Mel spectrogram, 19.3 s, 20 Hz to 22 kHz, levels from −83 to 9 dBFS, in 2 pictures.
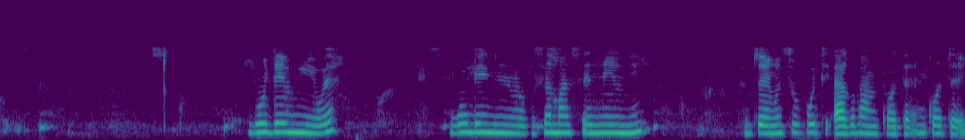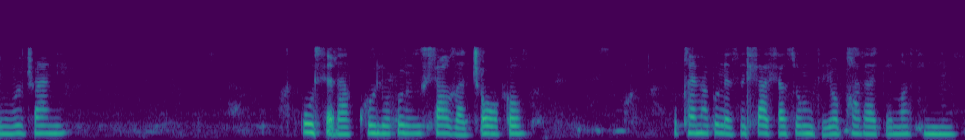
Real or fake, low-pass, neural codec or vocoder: fake; 5.4 kHz; codec, 24 kHz, 1 kbps, SNAC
